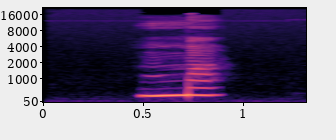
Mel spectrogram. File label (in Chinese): "吗", Chinese; vocabulary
